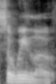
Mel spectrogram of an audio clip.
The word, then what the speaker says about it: Sowilo: and also celilo films is that how it's pronounced sawilo uh pretty close man excuse me it's sowilo cewelo cewelo films who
